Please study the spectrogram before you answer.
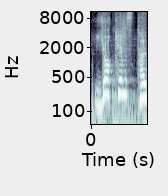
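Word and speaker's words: Joachimsthal: और इस बोहेमिया साम्राज्य के एक शहर जिसका नाम था युवाकिम स्थल जिसका स्पेलिंग तो जे से शुरू होता है लेकिन यूरोपियंस जे को यह बोलते हैं यानी कि बोहेमिया के शहर योकिम स्थल में उस समय एक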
